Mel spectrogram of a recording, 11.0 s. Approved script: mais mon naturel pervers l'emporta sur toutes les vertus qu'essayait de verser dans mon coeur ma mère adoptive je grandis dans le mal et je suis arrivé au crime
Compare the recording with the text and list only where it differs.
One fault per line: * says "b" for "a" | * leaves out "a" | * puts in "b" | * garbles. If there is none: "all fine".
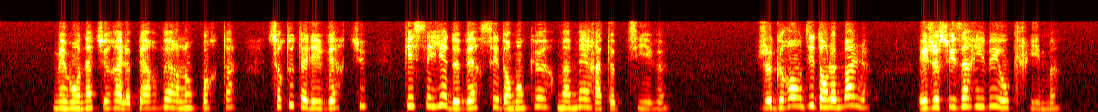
all fine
